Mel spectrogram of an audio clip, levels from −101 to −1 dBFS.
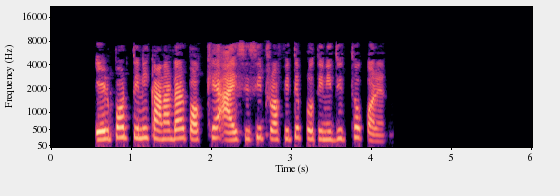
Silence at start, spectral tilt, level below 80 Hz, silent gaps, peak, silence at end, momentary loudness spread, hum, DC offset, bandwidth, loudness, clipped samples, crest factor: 0.55 s; -3.5 dB/octave; -64 dBFS; 3.69-3.74 s; -2 dBFS; 1.85 s; 9 LU; none; under 0.1%; 8 kHz; -16 LUFS; under 0.1%; 18 dB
